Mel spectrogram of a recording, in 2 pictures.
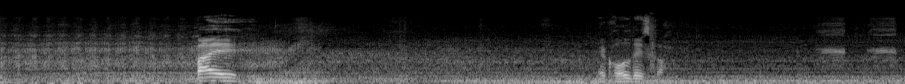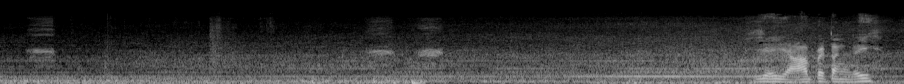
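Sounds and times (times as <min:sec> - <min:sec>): engine rumbling: 0:00.0 - 0:18.0
bird calling: 0:08.1 - 0:09.8, 0:12.6 - 0:13.7.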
